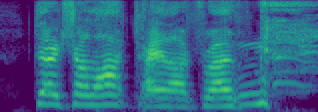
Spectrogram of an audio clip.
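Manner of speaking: disgruntled, losing-it voice. Retelling a prank where he played a disgruntled groom: retelling a disgruntled groom losing it. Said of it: "so out of his element, losing it".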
